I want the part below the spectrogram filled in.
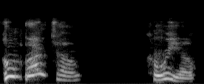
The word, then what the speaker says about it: Humberto Carrillo: Humberto Carrillo.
